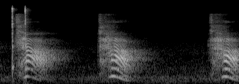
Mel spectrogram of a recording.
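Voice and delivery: "ca" as high, breath-heavy "chha"; strongly aspirated C. Shown as a demonstration. Teacher demonstrating the aspirated letter, strong puff. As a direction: blast "ca" out with a big H. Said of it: "ada haknya banget cara bacanya".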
